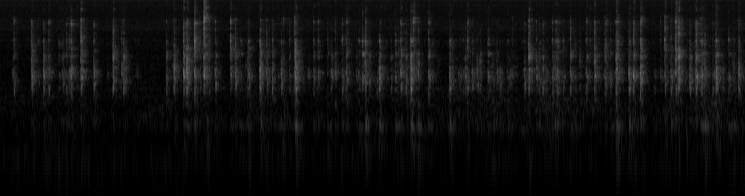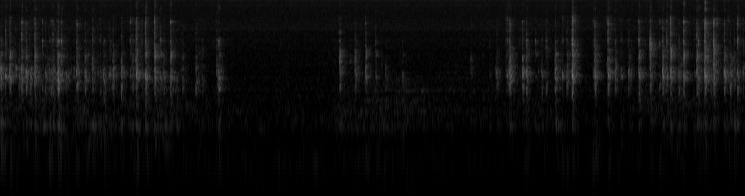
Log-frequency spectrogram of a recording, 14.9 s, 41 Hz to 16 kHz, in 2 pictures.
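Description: A compact white 60% mechanical keyboard with plastic keycaps and RGB backlight is typed on continuously with the fingertips of both hands. Rapid, bright, clacky key presses come in bursts, with short clicks that die away almost instantly. There are brief pauses around the 10 and 12 second marks before the typing resumes.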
